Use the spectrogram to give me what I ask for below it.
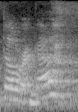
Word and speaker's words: Billerica: actual waiter pronounces filler sia i was taking billerica Billy actually pronounced billerica Oh bill yes I'm closing up oh stop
